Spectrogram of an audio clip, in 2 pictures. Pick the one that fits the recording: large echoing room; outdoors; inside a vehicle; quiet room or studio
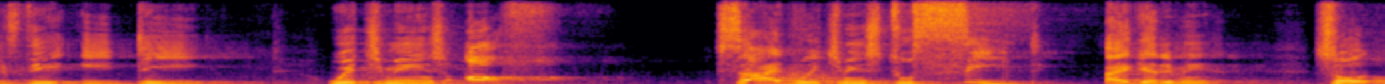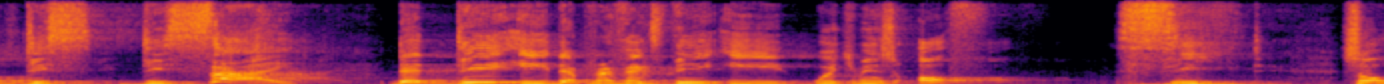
large echoing room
